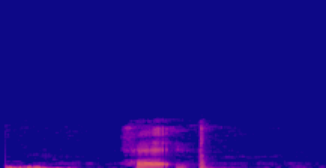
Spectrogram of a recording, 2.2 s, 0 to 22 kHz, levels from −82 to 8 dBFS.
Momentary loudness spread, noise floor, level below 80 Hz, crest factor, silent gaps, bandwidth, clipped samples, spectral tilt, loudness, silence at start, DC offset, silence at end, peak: 18 LU; -69 dBFS; -56 dBFS; 22 dB; none; 7.2 kHz; under 0.1%; -6.5 dB/octave; -37 LUFS; 0 s; under 0.1%; 0.75 s; -18 dBFS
